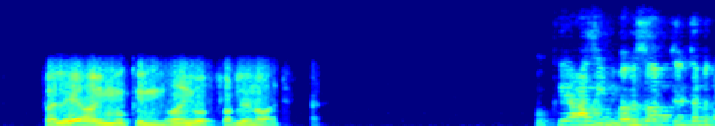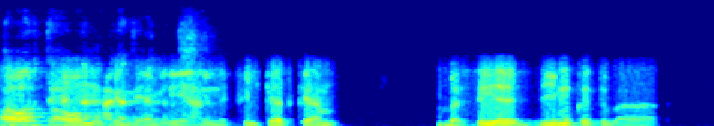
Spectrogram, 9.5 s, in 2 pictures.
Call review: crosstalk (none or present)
present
